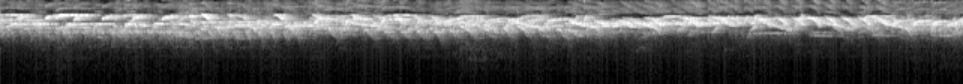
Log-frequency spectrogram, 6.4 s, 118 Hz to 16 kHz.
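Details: Single intense yellow canary, 94-point champion of Spain in 2014, singing steady high warbling trills in a dense, unbroken flow, shifting between smooth rolls and choppier bursts.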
